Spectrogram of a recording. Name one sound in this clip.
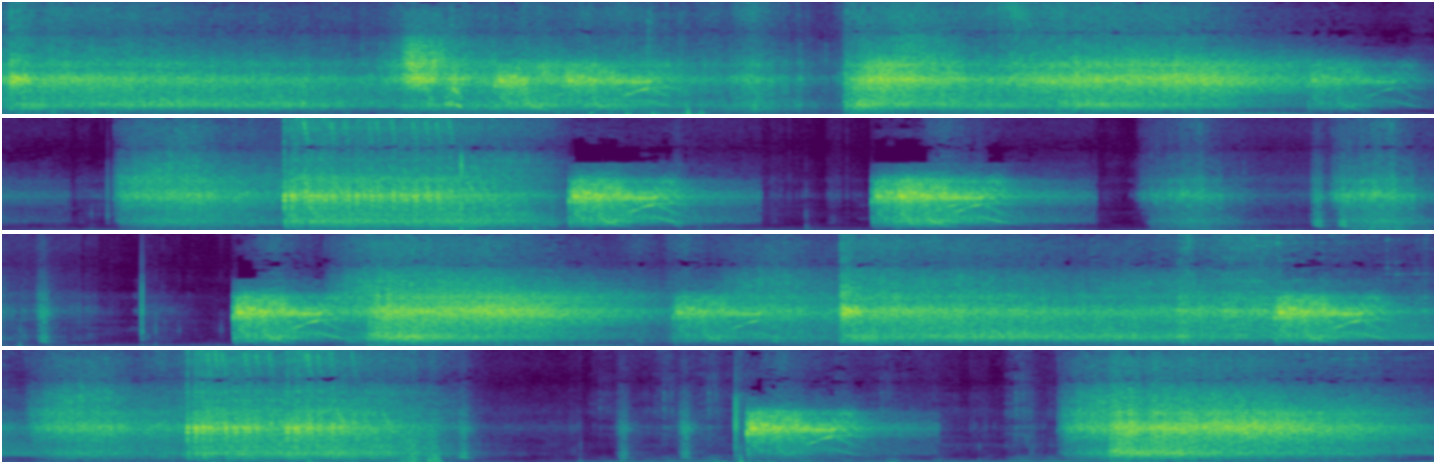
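Fiery blasts whoosh and roar in repeated bursts.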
